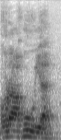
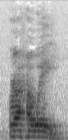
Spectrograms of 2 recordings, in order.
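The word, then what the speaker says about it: Rahwayh: Rahuya, Ishaq Rahuya, is more preferred. It is used more preferred by the ulama of hadith.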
